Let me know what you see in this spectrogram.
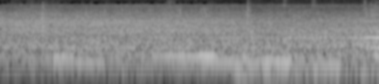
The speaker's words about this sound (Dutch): Ja, ik hoor een beetje water.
